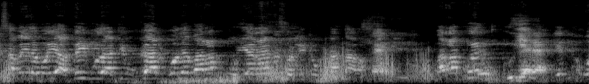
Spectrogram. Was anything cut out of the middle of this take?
no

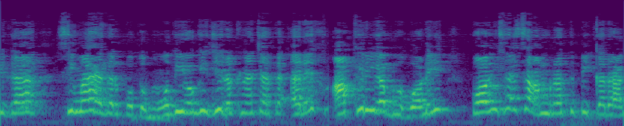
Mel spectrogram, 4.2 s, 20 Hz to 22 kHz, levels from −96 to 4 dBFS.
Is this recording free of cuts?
no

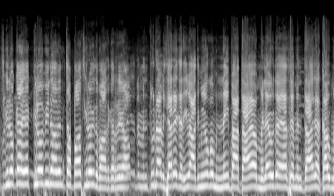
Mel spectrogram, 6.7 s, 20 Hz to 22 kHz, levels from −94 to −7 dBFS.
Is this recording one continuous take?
yes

